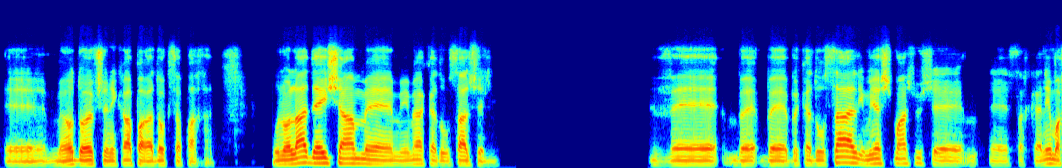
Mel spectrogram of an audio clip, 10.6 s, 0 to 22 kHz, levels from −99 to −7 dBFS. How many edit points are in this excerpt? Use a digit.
0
